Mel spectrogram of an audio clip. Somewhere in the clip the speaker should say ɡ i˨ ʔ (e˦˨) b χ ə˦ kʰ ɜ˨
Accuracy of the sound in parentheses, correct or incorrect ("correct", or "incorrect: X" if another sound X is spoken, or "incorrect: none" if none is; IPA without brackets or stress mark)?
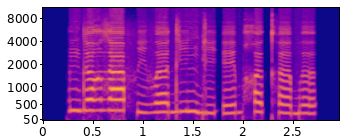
incorrect: e˨˦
